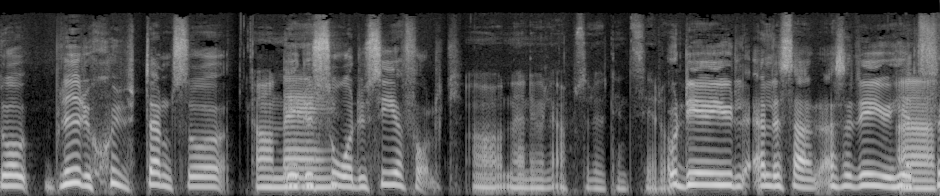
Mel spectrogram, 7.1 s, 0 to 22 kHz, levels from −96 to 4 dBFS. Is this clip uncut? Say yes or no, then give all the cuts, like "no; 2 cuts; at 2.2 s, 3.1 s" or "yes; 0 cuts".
yes; 0 cuts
